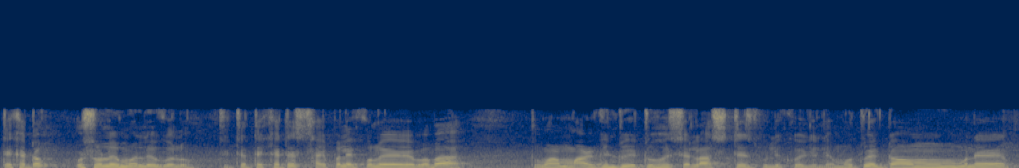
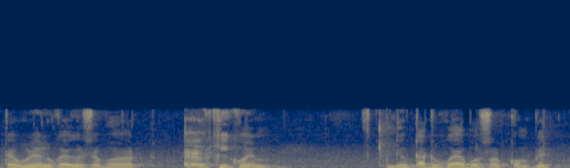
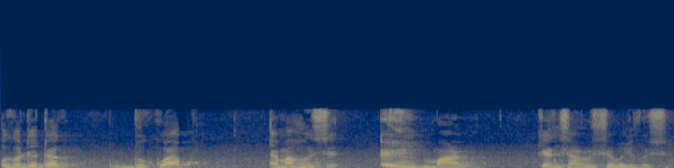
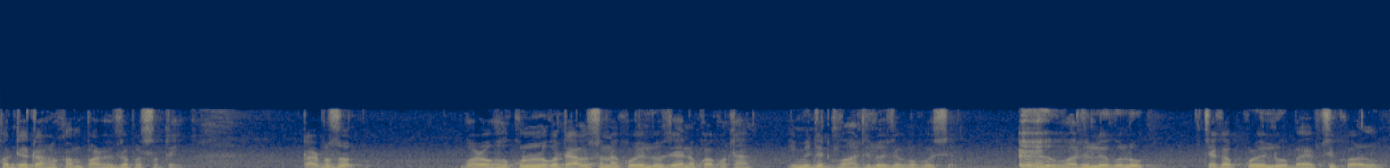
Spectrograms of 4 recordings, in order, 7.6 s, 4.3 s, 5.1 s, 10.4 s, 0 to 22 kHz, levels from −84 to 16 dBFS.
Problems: background sounds at intervals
